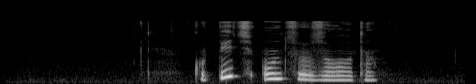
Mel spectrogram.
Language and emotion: Russian, neutral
